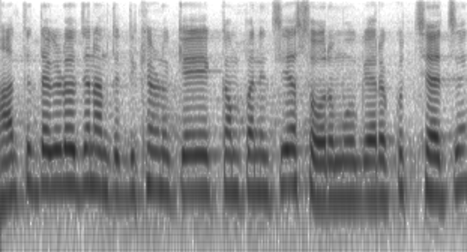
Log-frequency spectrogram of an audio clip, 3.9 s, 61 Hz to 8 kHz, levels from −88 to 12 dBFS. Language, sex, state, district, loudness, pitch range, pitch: Garhwali, male, Uttarakhand, Tehri Garhwal, -14 LUFS, 190-220 Hz, 200 Hz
